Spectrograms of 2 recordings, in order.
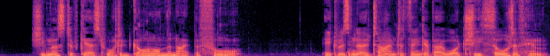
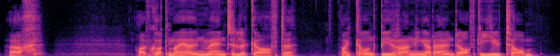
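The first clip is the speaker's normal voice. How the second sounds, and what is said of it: Put-on Afrikaans accent. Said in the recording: “Her Afrikaans accent ... grated on his ears”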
